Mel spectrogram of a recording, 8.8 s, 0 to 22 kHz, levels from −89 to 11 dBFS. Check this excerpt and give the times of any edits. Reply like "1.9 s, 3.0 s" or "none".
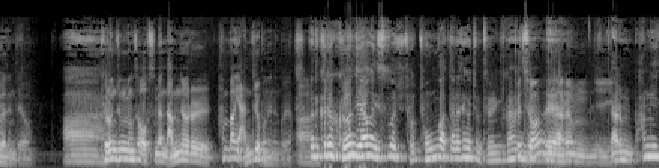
3.9 s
